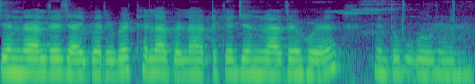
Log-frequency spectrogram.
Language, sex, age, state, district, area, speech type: Odia, female, 18-30, Odisha, Cuttack, urban, spontaneous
